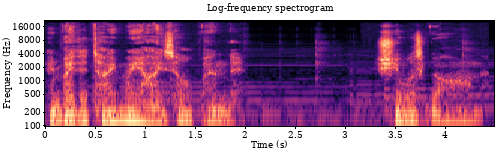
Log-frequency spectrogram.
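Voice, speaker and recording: A man playing a wistful, dreamy man recalling the past in a soft, murmuring bedtime drama monologue. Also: low voice, flat delivery, takes it slowly, gravelly, soft background music, heavily acted. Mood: dreamy, haunted.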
